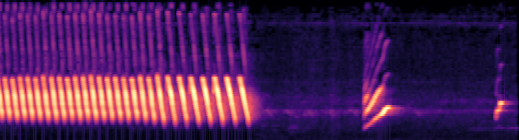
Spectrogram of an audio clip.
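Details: Belgian canary in training to sing: a high trill of repeated downslurred notes that slows and spreads out after three seconds, followed by quiet and two separate rising whistled notes.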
